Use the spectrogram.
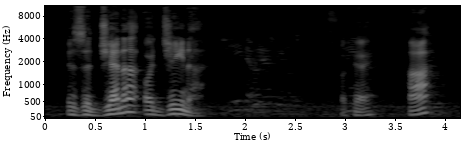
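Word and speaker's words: Jena: Yeah, well, that's what I don't think it matters how you pronounce it. Some people from Louisiana say Jenna, so I guess it really just depends on your accent.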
